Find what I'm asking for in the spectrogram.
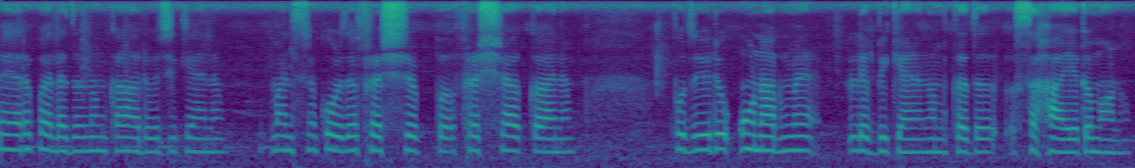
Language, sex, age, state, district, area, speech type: Malayalam, female, 18-30, Kerala, Ernakulam, rural, spontaneous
